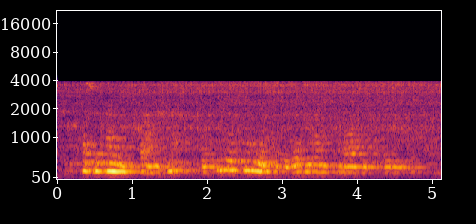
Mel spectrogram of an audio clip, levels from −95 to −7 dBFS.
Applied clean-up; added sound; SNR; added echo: none; Sink (filling or washing) / Water tap, faucet; 15 dB; reverberation time 0.8 s.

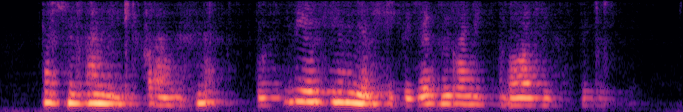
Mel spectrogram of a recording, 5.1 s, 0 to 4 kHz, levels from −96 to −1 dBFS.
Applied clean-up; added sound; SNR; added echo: neural mask model DeepFilterNet 3.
